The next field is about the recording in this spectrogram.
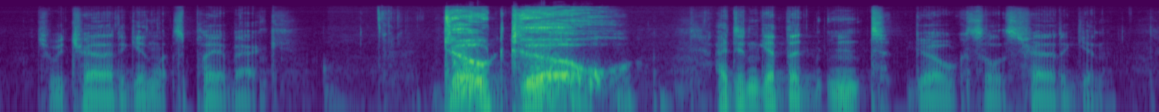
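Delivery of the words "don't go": creepy possessed voice, high, very slow, drawn out. Retrying a recorded take, doing a Billy impression in a possessed voice. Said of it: "you sound possessed".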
